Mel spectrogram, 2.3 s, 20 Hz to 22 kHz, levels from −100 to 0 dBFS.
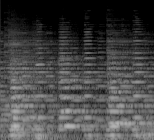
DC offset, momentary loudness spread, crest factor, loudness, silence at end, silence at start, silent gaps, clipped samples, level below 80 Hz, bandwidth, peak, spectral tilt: under 0.1%; 6 LU; 16 dB; -36 LUFS; 0 s; 0 s; none; under 0.1%; -56 dBFS; 12.5 kHz; -20 dBFS; -5 dB/octave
